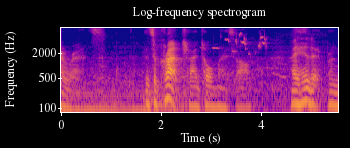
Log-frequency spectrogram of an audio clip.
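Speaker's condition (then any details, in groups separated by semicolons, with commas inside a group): Brain injury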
